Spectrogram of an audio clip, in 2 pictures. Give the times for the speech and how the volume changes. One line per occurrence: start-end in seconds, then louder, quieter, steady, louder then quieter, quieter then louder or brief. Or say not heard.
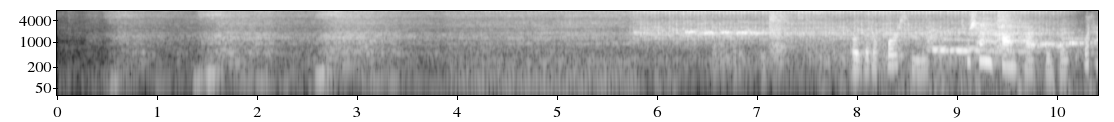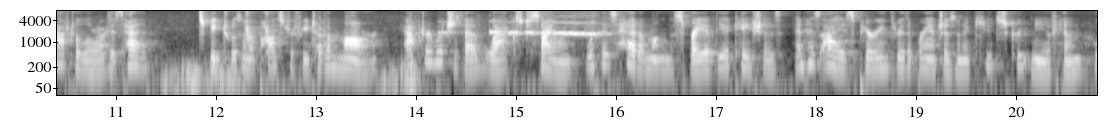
8.0-20.7 steady.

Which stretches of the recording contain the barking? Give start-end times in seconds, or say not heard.
8.7-14.1.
